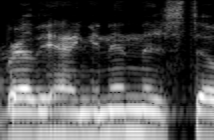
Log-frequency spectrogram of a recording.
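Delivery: ordinary delivery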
